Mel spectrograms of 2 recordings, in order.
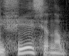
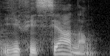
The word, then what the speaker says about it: Ефесянам: Кстати, насчет ударения здесь меня не поправляйте. Не Колоссянам, а Колоссянам. Русский орфографический словарь Российской академии наук под редакцией Лопатина. Также не Ефесянам, а Ефесянам. Ударение на суффикс в этих словах применялось и в старинных славянских текстах.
